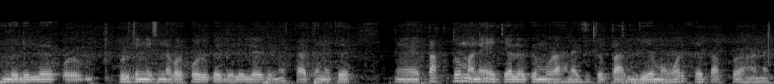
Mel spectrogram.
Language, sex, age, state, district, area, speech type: Assamese, male, 45-60, Assam, Morigaon, rural, spontaneous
